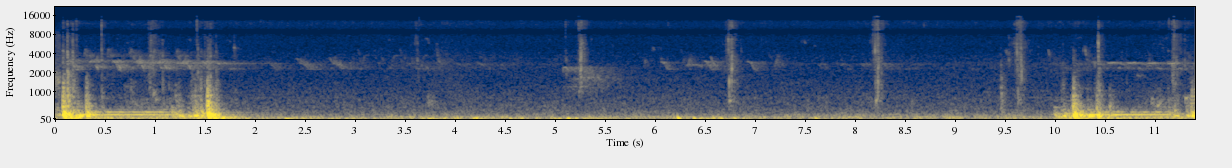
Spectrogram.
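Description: A steady motor hum with a thin high whine above it, for about the first second and a half and again near the end, with faint bird chirps and a few light clicks in the quieter stretch between.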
